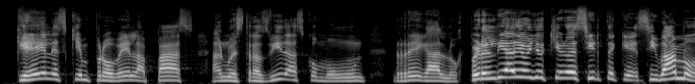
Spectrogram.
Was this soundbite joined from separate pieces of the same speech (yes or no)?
yes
